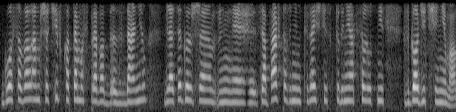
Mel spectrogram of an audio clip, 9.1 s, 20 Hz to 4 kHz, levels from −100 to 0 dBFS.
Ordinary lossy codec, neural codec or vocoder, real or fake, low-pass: none; codec, 16 kHz, 0.8 kbps, ZipCodec; fake; 3.6 kHz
